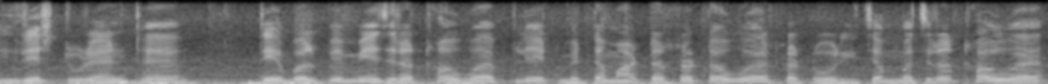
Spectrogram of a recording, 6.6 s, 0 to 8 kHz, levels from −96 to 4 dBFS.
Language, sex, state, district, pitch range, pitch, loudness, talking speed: Hindi, female, Bihar, Patna, 200-245 Hz, 225 Hz, -17 LUFS, 175 wpm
